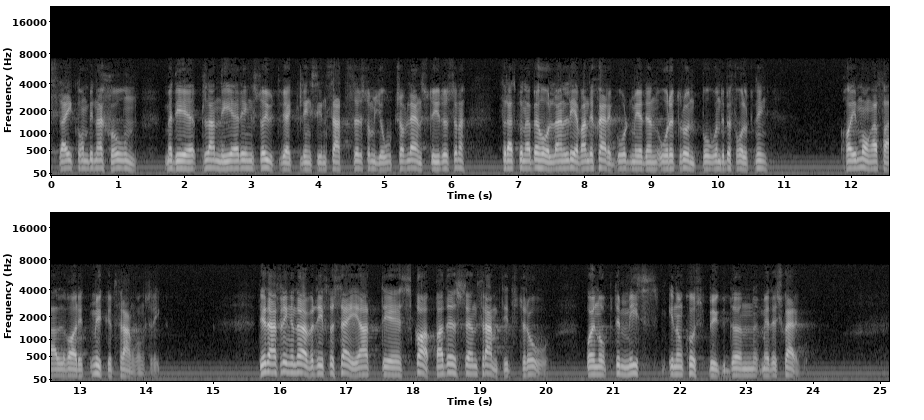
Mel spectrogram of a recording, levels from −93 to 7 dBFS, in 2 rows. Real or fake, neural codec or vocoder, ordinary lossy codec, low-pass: real; none; none; 7.2 kHz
